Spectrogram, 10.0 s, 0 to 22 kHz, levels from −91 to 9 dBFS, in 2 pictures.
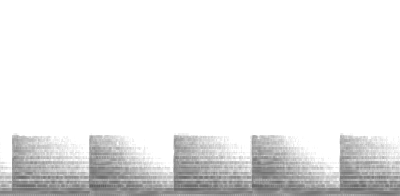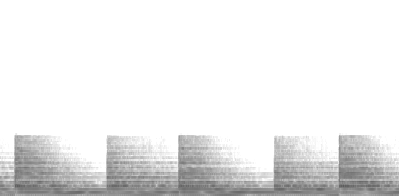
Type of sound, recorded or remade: recorded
